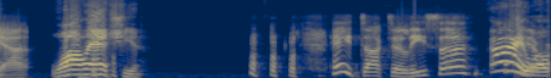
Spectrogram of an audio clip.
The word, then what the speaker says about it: Wallachia: the uh country of uh uh is it pronounced wallachia wallachia yeah wallachia hey dr lisa hi well i am yeah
